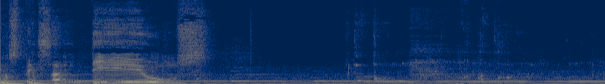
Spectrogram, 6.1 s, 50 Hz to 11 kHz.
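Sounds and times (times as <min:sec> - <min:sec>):
speech: 0:00.0 - 0:02.1
steady low electrical hum: 0:00.0 - 0:06.0
water pouring into a glass: 0:03.5 - 0:06.0.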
